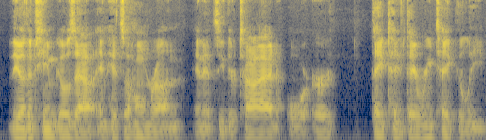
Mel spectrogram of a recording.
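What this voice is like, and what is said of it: Tired, worn-down voice. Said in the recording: “I'm sure you can hear it in my voice. I'm tired. ... I'm worn down.”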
